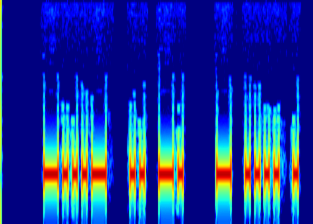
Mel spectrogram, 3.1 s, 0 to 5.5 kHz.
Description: Morse code, heard as a keyed tone, about 25 wpm, 600 Hz. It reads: <BT> IN THE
